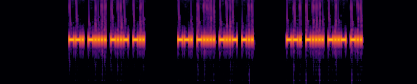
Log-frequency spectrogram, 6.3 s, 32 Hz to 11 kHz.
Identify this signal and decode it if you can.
Morse code, heard as a keyed tone, about 51 wpm, 700 Hz. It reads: G6XD G6XD G6XD
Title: DXCC-100 Call Signs - 4 Characters - Repeated 3x - 50wpm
